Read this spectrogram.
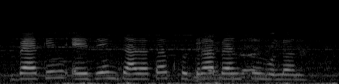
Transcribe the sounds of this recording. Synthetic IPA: bɛkiŋɡed͡ʑeɳʈ̚d͡ʑad̪at̪aɾkʰud̪ɾabɛnseɦolon

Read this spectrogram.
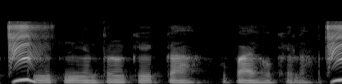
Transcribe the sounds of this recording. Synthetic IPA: sitnijɔnt̪ɾɔkekahupajɦɔkʰela

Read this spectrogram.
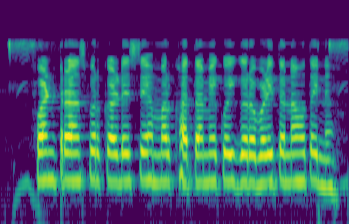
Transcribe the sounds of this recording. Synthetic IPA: fʰəɳɖ̚ʈɾãːnspʰəɾkəɾɽeseɦəməɾkʰaːt̪amẽkoːiɡəɾəbəɭit̪ɐnaɦot̪aina

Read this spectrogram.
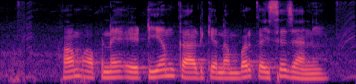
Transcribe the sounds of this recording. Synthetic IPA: həməpneeːʈijemkaːɾɖkenə̃mbəɾkəɪsed͡ʒaːnĩ

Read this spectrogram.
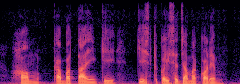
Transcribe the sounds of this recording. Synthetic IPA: həm | kabət̪aĩki | kist̪kʌjsed͡ʒamakɔɾem

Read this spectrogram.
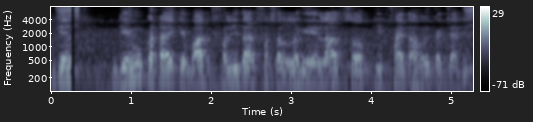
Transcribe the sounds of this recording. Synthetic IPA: ɡe | ɡeːɦũkəʈaːekebaːd̪pʰəlid̪aːɾpʰəsəlːəɡelasəbkipʰaːɪd̪aɦoekat͡ʃaːɦi

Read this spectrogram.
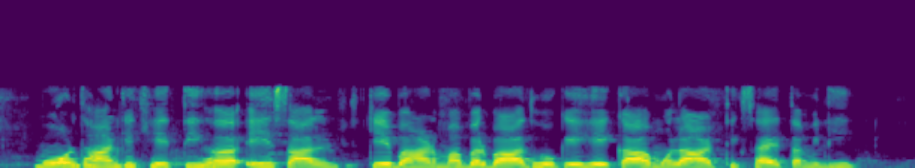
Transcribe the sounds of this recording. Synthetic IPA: moːɾd̪ʱaːnkekʰeːt̪iɦɐʔeːsaːlkebaːɽmãbɐɾbaːd̪ɦoːɡeɦekaːmoːlaaːɾt̪ʰɪksaːjt̪amɪliː

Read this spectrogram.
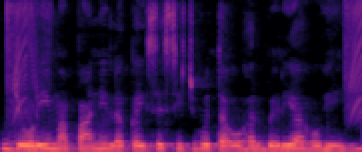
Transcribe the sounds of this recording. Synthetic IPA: d͡ʒoːɽimãpaːniləkəɪsesit͡ʃbot̪aoɦəɾbeɽ̤ijaɦoːɦiː

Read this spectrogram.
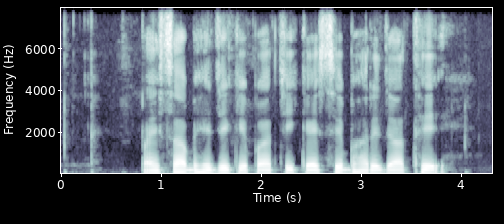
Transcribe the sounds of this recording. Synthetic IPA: pɛːsabʱeːd͡ʒekepaːɾt͡ʃikɛːsebʱaːɾed͡ʒaːt̪ɦeː

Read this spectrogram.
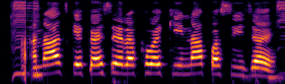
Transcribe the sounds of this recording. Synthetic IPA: ə̰nad͡ʒkekəjseɾəkʰbɛkinapəsid͡ʒaj

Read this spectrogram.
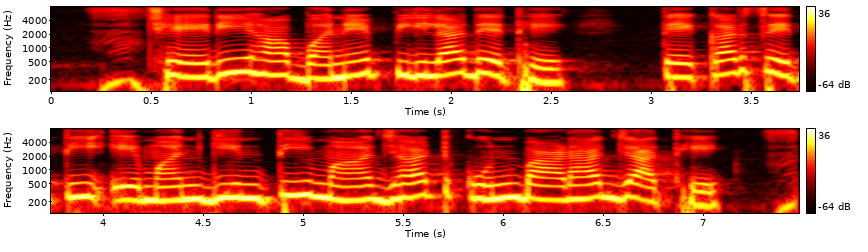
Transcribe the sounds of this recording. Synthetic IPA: t͡ʃʰeɾiɦãbənepilad̪et̪ʰe | t̪ekəɾset̪iʔemənɡint̪imãd͡ʒʱəʈkunbaɽ̤at̪̚d͡ʒat̪ʰe

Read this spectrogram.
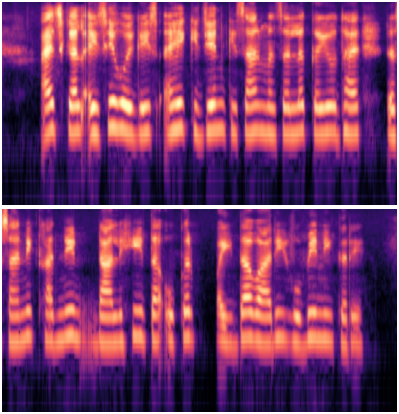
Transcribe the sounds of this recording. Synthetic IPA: aːd͡ʒkəlɛ̰ːseɦoːiɡɐisə̰ɦekid͡ʒeːnkɪsaːnmɐsələkːɐjod̪ʱaːɾɐsaːnɪkʰːaːd̪niɖaːlɦĩt̪aʔo̰ːkəɾ | pəɪd̪aʋaːɾiɦoːbenɐɦĩkɐɾeː

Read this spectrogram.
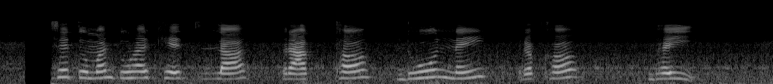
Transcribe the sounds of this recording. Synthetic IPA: set̪umənt̪ũɦəɾkʰet̪la | ɾak̚t̪ʰə | d̪ʱunːəi | ɾəkʰə | bʱəi

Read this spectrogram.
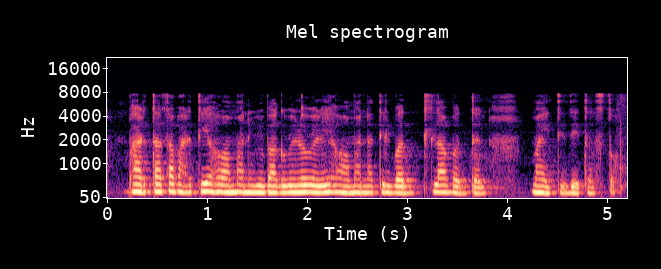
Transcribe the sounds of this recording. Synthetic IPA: bʱaɾt̪at͡sabʱaɾt̪ijəɦəʋamanʋibʱaɡʋeɭoʋeɭiɦəʋamanat̪iːlbəd̪labəd̪ːəlmaɦit̪iːd̪et̪əst̪o

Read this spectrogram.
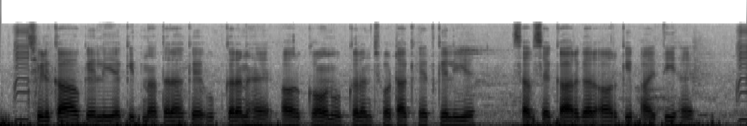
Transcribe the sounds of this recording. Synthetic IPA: t͡ʃʰɪɽkaːwkeliekɪt̪nat̪əɾəɦkeʔʊpkəɾənɦɛːɔːɾkɔːnʊp̚kəɾənt͡ʃʰoːʈakʰeːt̪kelie | səbsekaːɾɡəɾɔːɾkibʱa̰ːjt̪iɦɛː

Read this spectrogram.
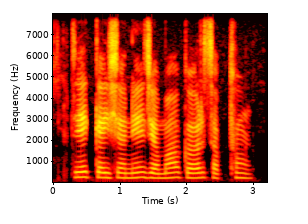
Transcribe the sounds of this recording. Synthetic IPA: t̪eːkəɪʃənẽd͡ʒəmakəɾsək̚t̪ʰõː

